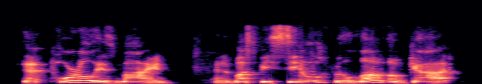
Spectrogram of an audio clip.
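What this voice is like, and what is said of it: Imitates another person's voice. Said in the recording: “your best earnest impression of John Malkovich”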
